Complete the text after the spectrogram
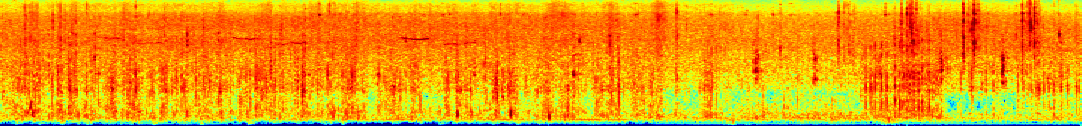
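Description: Tall grass rustles and swishes against the legs of a walking horse.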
